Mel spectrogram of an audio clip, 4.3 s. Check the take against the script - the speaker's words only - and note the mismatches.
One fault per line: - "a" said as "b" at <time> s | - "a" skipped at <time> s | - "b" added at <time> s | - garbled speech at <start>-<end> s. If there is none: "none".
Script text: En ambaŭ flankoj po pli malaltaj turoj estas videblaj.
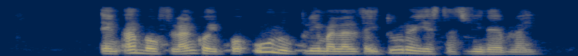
- "unu" added at 2.0 s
